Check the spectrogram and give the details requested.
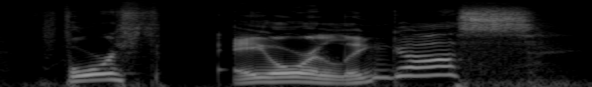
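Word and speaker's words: Forth Eorlingas: the Rings Tales of middlee Earth Commander is fourth aor lingos is that how it's pronounced yeah I also need it has an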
